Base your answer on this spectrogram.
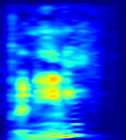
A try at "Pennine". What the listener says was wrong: No, it's not Panini. There's one less syllable.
